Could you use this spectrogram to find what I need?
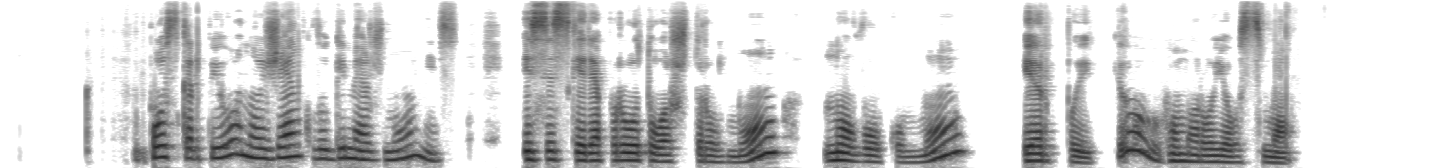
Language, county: Lithuanian, Marijampolė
